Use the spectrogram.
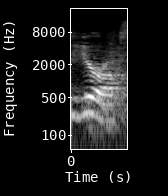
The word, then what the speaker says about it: gyros: I don't call it a gyro. That's Sayan calls it. It's a gyros. I always thought a gyro was the spinning thing. No, because Greeks pronounce a G as a Y.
